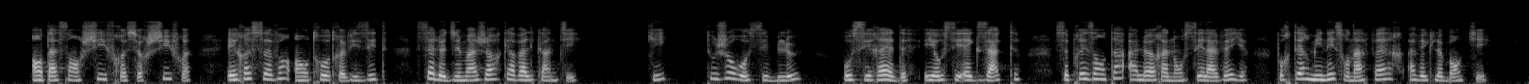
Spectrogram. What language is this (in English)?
French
